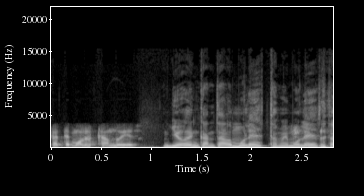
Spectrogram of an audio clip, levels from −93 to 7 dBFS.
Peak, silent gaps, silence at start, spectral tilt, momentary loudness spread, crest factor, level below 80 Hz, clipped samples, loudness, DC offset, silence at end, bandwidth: -12 dBFS; none; 0 s; -6.5 dB/octave; 4 LU; 12 dB; -56 dBFS; under 0.1%; -25 LUFS; under 0.1%; 0 s; 13.5 kHz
